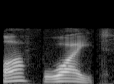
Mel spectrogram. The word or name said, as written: off-white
